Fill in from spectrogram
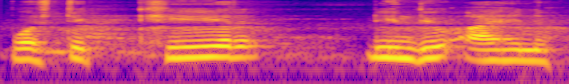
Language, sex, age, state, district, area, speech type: Sindhi, male, 30-45, Rajasthan, Ajmer, urban, spontaneous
